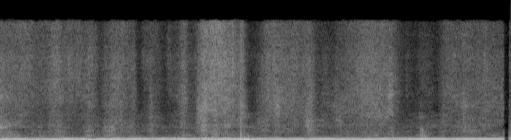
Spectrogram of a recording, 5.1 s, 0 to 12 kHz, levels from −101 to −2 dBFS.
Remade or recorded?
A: remade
